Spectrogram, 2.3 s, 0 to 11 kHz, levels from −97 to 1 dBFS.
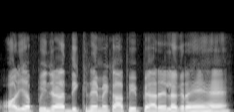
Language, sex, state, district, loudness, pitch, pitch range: Hindi, male, Jharkhand, Garhwa, -11 LUFS, 185 Hz, 175-195 Hz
